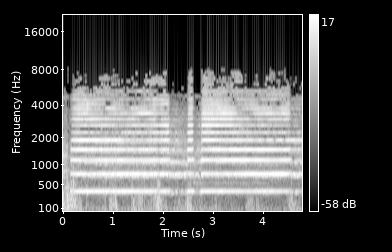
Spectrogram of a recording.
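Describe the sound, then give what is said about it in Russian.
A train horn blares loudly and continuously over the rumble of a train passing a station, with rhythmic clattering of wheels on the rails throughout. “Однако в общежитии строительной компании до сих пор остается множество сотрудников ЧОПа и рабочих, за передвижением которых приходится следить с дозорного пункта у станции, заодно приветствуя проходящие мимо поезда.”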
